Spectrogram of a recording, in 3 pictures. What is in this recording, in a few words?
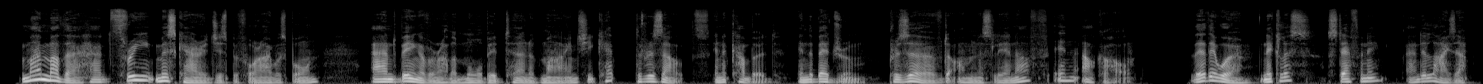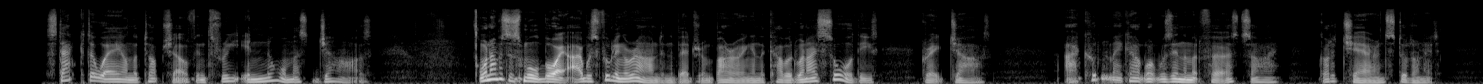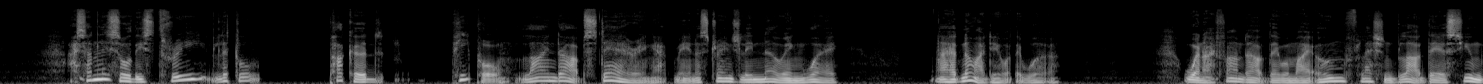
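drama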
